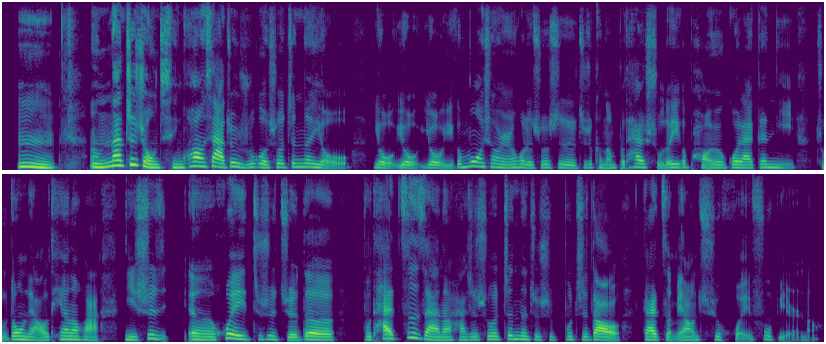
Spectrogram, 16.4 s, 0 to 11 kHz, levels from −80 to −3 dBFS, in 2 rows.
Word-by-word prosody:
嗯。 225 -6 +6 0.3
嗯， 225 +1 +5
那 330 +3 +9
这 380 +4 +7
种 210 - +6
情 200 0 -1
况 270 +6 +5
下， 255 -2 +6
就 260 +4 -1
如 215 -2 -4
果 215 -3 0
说 225 +3 -4
真 235 +2 -5
的 230 -2 -2
有 195 -1 -4 0.2
有 190 -5 -2
有 180 -2 -2
有 190 -6 -3
一 - - -9
个 215 - -6
陌 270 +3 -1
生 225 -3 -4
人， 195 +1 -4
或 210 - -2
者 180 - -4
说 195 +2 -6
是 185 -2 -5
就 185 - -13
是 200 - -9
可 200 -1 -9
能 180 - -7
不 190 - -11
太 220 +3 -1
熟 - - -9
的 - - -2
一 210 - 0
个 210 - -5
朋 190 -2 -5
友 190 0 -3
过 200 +1 -1
来 190 -1 +1
跟 200 +1 -4
你 200 +2 -9 0.2
主 - - -10
动 210 0 +2
聊 160 -4 -2
天 210 +2 -2
的 200 - +2
话， 185 -2 -3 0.2
你 190 -2 -3
是， 245 +6 -4 0.2
呃， 190 -3 +1
会 240 +1 +3
就 210 +2 -11
是 220 -1 -5
觉 175 -3 -3
得 185 0 +4 0.3
不 195 - -5
太 195 - +3
自 305 +6 -3
在 195 -7 +3
呢， 175 0 -1
还 180 -1 -7
是 195 +1 -7
说 205 +1 -3
真 225 +2 -4
的 215 - -2
就 195 0 -8
是 185 - -12
不 195 +3 -10
知 190 -1 -8
道 185 -3 +5 0.2
该 190 -1 +3
怎 190 - -7
么 - - -9
样 180 - -2
去 195 +1 -9
回 190 - -10
复 215 -3 -10
别 - - -13
人 - - -17
呢？ - - -17
200 Hz, 300 characters per minute, -24 LUFS, 190-225 Hz, 0.3 s, 那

